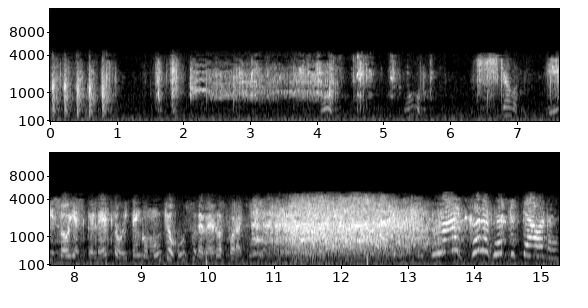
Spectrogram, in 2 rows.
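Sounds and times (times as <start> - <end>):
sharp knocks on a door: 0.0 - 1.0
steady low hum: 0.9 - 15.2
speech: 8.0 - 11.5, 13.7 - 15.2
laughter: 10.5 - 14.8.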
